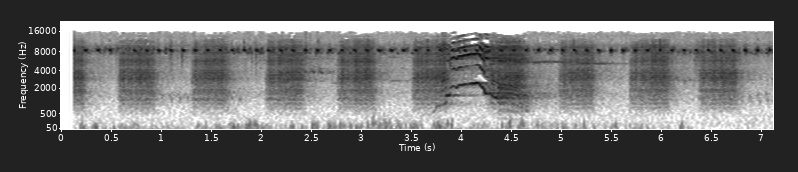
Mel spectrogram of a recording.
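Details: Juvenile Yellow-tailed Black Cockatoo calling in wet eucalyptus forest in far south Tasmania on 1 March 2022: harsh, raspy bursts repeated about every three-quarters of a second, with one brief tonal sweeping note midway and a steady high hiss behind.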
